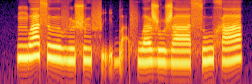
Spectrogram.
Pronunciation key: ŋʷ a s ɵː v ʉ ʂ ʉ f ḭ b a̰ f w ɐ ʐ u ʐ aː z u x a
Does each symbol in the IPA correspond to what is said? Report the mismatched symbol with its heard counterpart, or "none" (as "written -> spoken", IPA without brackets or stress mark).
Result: z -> s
